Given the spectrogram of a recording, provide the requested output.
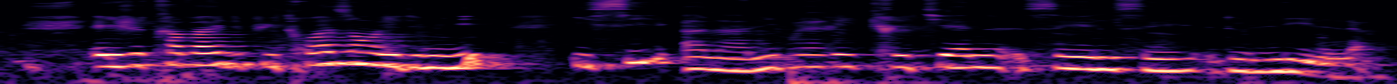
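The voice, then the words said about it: British accent in French. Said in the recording (French): “ça c'est un nom britannique, comme vous pouvez entendre dans mon accent”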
